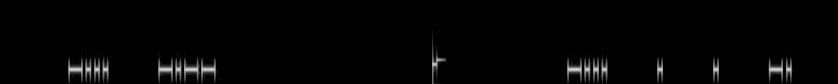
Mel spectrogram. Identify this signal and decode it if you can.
Morse code, heard as a keyed tone, about 27 wpm, spaced as for 13 wpm, 690 Hz. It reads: BY BEEN
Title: 4x Character Spacing - Top 300 Words - 28wpm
